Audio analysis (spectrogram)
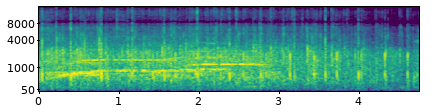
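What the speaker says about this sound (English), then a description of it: "We'll give her a round of applause." Applause from the audience at a summer arts camp in August 2021 for the accompanist, a lively burst of many hands clapping close by, with a brief whistle early on, thinning out toward the end.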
